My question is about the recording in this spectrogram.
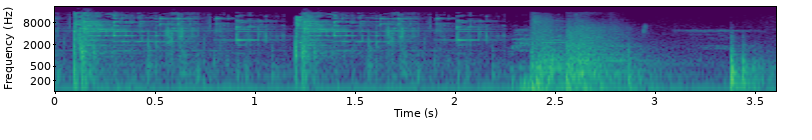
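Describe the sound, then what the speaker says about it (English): In the game Estranged, glass is knocked out of a window frame. A few sharp shattering bursts come first, then a longer crash of breaking shards. "Clear the glass out. Don't want to eviscerate myself climbing through."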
